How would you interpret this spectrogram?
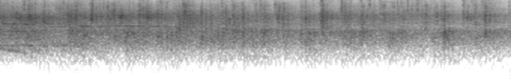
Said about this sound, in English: Good morning. Wow, that was resounding. I love it. Let's give God another hand clap of praise this morning.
